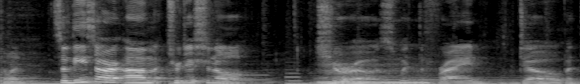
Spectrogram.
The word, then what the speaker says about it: churro: I mean, you can never go wrong with the churro. Right? Gotta remember to roll those R's.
